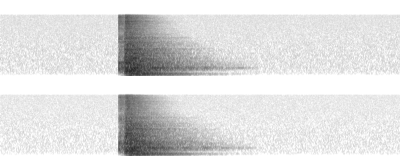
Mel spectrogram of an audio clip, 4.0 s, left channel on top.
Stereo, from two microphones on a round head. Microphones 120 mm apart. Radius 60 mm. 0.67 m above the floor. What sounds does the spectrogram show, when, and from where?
1.2 s a door slam: 20° left (ahead or behind), 0.8 m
